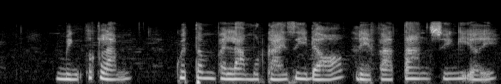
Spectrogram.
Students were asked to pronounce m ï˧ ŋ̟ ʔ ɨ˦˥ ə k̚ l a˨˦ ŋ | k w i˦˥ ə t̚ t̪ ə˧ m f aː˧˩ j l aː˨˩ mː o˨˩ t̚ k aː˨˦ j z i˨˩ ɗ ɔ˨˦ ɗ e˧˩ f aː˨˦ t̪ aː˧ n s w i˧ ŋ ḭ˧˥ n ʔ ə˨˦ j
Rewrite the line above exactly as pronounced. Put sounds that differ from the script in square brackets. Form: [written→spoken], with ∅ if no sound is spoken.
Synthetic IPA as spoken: m [ï˧→ï˨˩] ŋ̟ ʔ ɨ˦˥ ə k̚ l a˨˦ [ŋ→m] | k w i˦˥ ə t̚ t̪ ə˧ m f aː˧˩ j l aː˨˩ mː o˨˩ t̚ k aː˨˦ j z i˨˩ ɗ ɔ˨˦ ɗ e˧˩ f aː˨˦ t̪ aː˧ n s w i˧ ŋ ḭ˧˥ [n→∅] ʔ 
